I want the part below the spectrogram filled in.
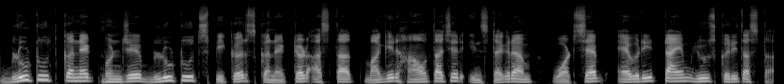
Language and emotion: Goan Konkani, neutral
